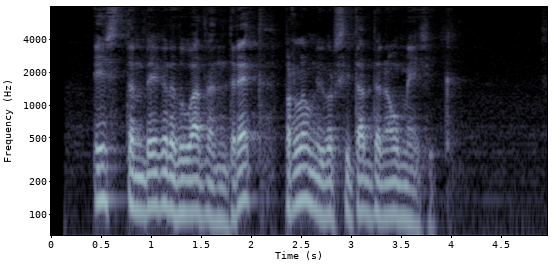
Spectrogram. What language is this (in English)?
Catalan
